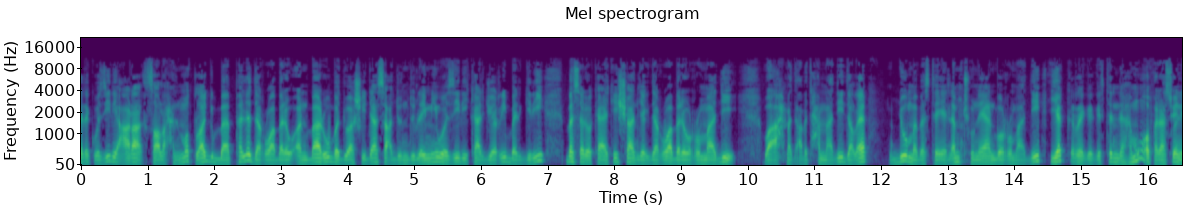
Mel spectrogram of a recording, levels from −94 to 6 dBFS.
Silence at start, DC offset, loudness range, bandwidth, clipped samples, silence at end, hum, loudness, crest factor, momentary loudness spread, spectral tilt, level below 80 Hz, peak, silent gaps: 0 s; under 0.1%; 2 LU; 11.5 kHz; under 0.1%; 0 s; none; -26 LUFS; 22 dB; 7 LU; -6 dB/octave; -64 dBFS; -4 dBFS; none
